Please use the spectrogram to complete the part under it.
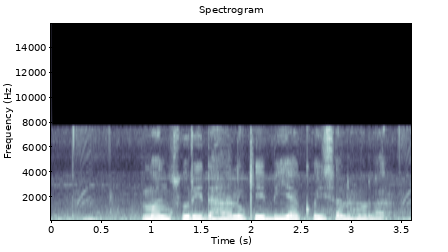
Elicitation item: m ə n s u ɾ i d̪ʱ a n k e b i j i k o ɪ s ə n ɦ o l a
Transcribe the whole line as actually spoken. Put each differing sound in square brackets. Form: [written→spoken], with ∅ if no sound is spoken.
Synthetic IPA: m ə n s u ɾ i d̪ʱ a n k e b i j [i→a] k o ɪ s ə n ɦ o l a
